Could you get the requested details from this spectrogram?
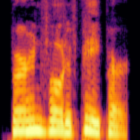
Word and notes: burn votive paper: American English

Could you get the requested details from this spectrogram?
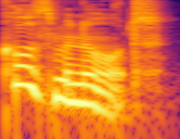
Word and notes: cosmonaut: British English

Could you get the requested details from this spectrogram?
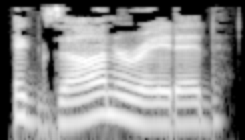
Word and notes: exonerated: British English

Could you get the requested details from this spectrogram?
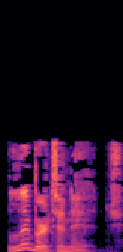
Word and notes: libertinage: British English

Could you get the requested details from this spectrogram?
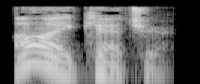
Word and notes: eye-catcher: British English

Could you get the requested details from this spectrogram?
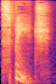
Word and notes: speech: British English

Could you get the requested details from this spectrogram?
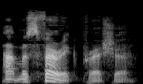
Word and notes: atmospheric pressure: British English

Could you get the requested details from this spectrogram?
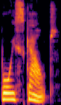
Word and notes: boy scout: British English

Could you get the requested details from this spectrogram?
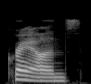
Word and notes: crayons: British English

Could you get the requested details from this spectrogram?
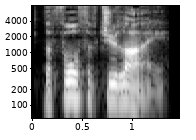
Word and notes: fourth of july: British English

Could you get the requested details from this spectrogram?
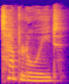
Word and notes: tabloid: British English

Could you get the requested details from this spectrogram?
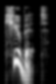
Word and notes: cubit: British English

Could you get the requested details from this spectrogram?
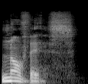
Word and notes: novice: British English

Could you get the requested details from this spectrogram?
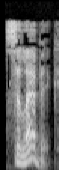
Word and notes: syllabic: British English

